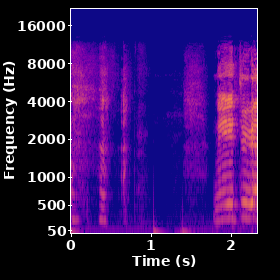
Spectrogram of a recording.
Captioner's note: laughing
